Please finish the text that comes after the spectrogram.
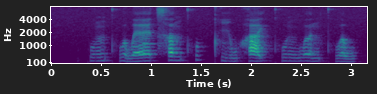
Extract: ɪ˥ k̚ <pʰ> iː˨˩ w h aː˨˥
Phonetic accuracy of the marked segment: correct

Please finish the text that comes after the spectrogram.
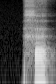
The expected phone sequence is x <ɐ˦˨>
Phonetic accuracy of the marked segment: incorrect: ɐ˨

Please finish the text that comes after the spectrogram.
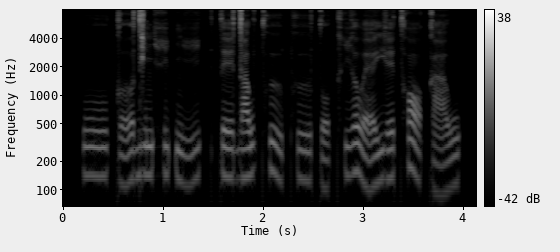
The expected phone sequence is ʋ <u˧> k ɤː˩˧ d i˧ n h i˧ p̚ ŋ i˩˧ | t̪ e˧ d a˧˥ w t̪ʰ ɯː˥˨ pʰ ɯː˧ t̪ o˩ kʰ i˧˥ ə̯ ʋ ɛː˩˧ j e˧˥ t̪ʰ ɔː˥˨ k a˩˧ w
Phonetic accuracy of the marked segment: incorrect: uː˧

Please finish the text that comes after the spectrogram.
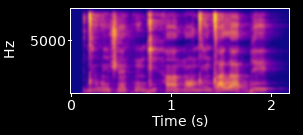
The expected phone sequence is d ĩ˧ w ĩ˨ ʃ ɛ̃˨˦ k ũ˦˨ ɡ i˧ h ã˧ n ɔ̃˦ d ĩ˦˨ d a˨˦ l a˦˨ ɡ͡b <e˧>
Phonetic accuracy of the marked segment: correct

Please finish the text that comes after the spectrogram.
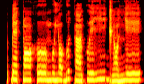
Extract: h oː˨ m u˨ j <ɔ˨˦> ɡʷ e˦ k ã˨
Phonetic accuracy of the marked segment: incorrect: ɔ˨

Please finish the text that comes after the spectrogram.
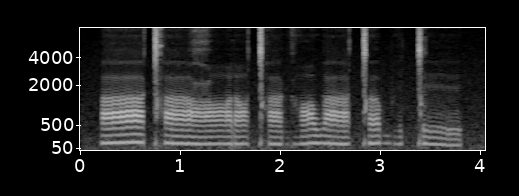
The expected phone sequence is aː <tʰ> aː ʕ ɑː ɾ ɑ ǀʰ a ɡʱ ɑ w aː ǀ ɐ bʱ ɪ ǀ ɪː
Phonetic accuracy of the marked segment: incorrect: ǀʰ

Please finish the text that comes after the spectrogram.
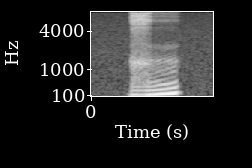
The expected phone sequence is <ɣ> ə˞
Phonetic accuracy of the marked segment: correct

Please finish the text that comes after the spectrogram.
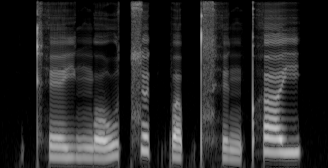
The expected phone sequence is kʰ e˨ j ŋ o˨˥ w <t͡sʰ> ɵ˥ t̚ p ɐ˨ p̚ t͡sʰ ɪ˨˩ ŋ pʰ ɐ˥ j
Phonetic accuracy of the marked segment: incorrect: t͡s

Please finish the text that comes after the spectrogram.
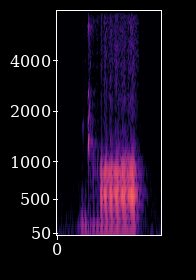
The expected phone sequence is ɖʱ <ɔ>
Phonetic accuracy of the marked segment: correct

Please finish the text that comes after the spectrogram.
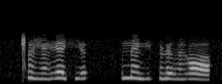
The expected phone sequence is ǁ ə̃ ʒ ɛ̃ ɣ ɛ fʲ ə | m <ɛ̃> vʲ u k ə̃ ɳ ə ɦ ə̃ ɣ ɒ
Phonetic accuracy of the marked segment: correct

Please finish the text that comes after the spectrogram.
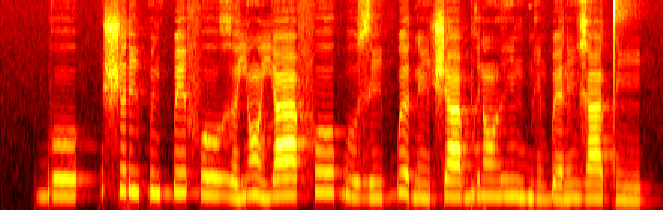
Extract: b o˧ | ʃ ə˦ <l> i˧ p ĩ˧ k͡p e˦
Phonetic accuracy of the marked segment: incorrect: ɾ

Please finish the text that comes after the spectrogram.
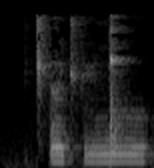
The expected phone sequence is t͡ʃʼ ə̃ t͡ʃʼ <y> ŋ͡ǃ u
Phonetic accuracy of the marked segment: correct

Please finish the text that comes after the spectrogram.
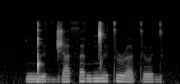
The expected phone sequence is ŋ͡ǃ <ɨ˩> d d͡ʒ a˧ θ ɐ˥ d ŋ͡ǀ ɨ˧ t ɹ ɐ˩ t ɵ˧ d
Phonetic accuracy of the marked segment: correct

